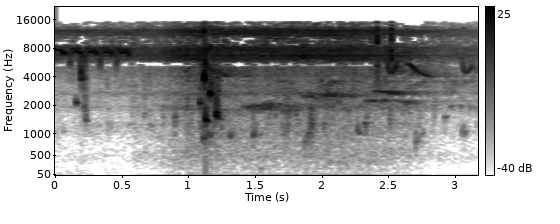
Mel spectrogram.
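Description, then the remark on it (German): Outdoor nature ambience in the Rostocker Heide heath in Germany, at a bench beside the water: a steady soft trickle of water, scattered bird chirps and twitters, and one brief sharper click partway through; no one speaks. “Also wir sitzen hier in der Rostocker Heide auf einer schönen Bank, nah am Wasser.”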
